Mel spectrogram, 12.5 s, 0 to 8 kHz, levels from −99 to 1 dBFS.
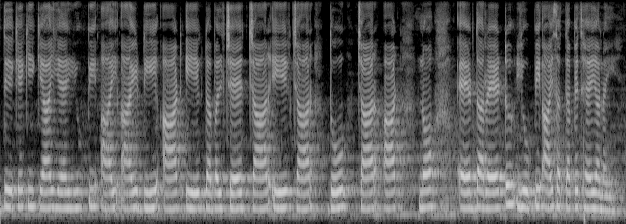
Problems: constant background noise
